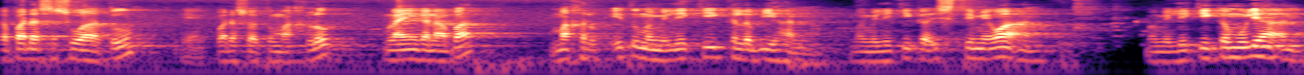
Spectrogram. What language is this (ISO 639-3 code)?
ind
